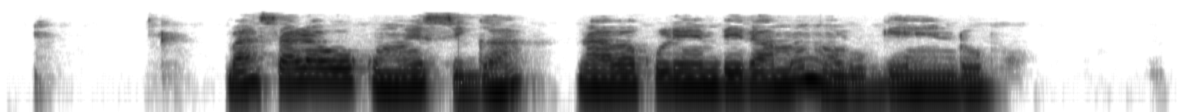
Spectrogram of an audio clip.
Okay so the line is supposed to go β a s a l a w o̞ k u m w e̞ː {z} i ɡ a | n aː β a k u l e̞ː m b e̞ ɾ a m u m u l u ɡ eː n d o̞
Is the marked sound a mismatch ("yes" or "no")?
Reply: yes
